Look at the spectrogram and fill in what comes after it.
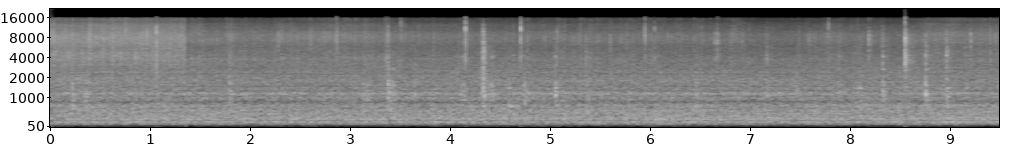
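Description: Pierogi and diced onion sizzling steadily in a frying pan, with a few light clicks of tongs against the pan as the onions are stirred.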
